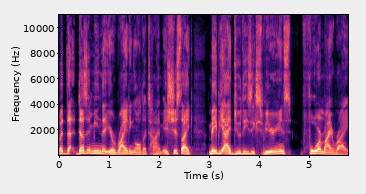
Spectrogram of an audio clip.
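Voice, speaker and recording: A man speaks in a normal speaking voice at a fairly high pitch. The recording is very clean, with a silent background. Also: lively intonation, moderate pace. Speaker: podcast co-host. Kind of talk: casual chat.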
